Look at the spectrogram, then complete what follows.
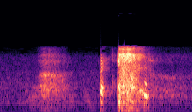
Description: Induced Sneezes that felt so good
